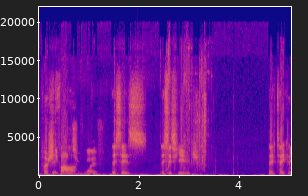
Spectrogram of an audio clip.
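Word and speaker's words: Ryv: I think that's put in the chat that is apparently pronounced Rive. Thank right. you. Okay. Thank I'll- you. R-Y-V. That's very helpful. Yes. Thank you. I'll go with Rive then.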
